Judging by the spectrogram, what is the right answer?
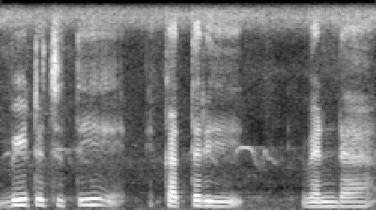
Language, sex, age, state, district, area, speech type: Tamil, female, 45-60, Tamil Nadu, Nagapattinam, urban, spontaneous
